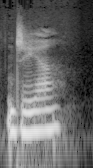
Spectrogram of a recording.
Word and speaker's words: Gia: Gia. – Oh, is that how it's pronounced? – You sat through the 2-hour-long movie.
